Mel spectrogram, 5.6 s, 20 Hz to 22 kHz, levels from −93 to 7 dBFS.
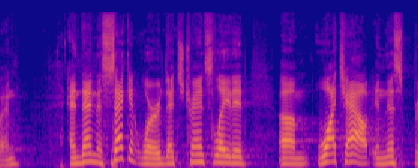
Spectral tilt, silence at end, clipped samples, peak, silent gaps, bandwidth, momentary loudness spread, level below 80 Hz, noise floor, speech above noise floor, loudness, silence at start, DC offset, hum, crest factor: -4.5 dB/octave; 0 s; under 0.1%; -10 dBFS; none; 16 kHz; 8 LU; -66 dBFS; -64 dBFS; 36 dB; -27 LUFS; 0 s; under 0.1%; none; 18 dB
